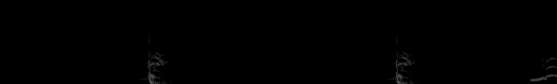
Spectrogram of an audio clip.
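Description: An axe thuds into a wooden stump.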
